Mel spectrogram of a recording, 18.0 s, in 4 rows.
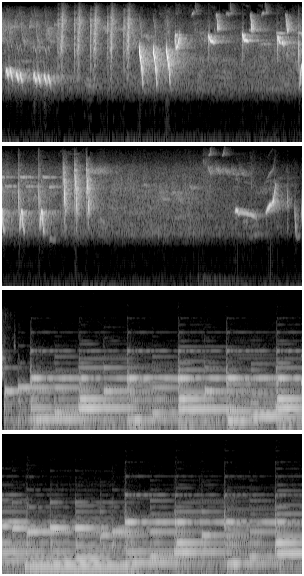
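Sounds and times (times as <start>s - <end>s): birds chirping and whistling: 0.0s - 6.2s, 6.9s - 9.2s
piano music: 9.0s - 18.0s.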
